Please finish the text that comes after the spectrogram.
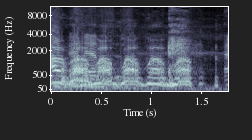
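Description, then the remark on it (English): A person's voice imitates a dog barking, giving a quick string of about five loud, rhythmic woofs that end abruptly. “I didn't know I had such a good dog noise.”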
